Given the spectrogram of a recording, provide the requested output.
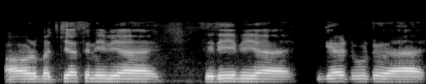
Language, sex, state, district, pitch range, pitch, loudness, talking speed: Hindi, male, Bihar, Bhagalpur, 125-140 Hz, 130 Hz, -12 LUFS, 155 wpm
